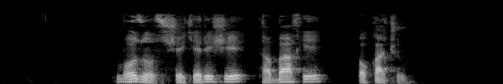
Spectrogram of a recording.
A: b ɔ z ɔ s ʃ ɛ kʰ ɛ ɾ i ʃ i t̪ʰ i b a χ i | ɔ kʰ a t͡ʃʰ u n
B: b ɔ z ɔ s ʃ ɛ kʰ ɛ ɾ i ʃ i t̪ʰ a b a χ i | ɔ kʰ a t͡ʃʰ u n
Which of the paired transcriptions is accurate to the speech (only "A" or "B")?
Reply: B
